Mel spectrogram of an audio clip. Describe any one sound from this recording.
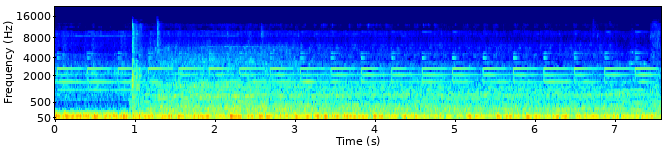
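A crossing gate arm clunks and whirs as it lifts.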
